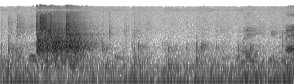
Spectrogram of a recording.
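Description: Dancers' shoes stepping and shuffling on a hall floor, echoing in the large room, with a loud scuffing rush of sound about half a second in. Faint voices in the room.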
